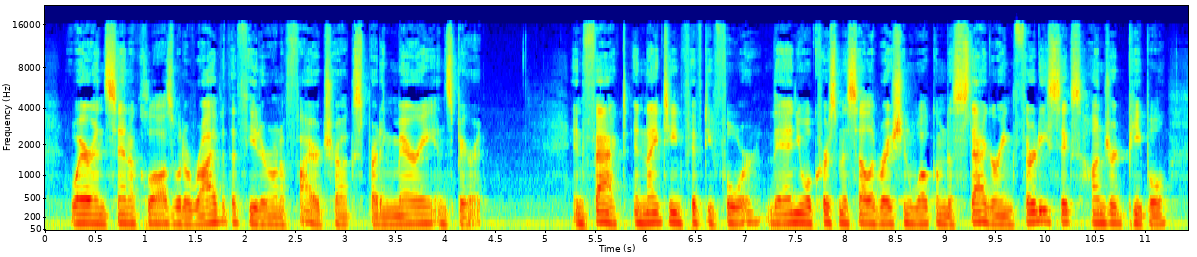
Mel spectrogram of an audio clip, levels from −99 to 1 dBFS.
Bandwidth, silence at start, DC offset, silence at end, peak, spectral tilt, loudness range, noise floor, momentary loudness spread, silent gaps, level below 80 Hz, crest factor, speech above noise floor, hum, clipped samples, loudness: 16.5 kHz; 0 s; under 0.1%; 0.05 s; 0 dBFS; -5 dB/octave; 4 LU; -41 dBFS; 6 LU; none; -46 dBFS; 18 dB; 23 dB; none; under 0.1%; -19 LUFS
